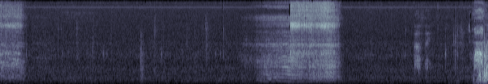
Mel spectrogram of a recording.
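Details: Dad snoring on a cruise to Alaska: loud rattling snore on one in-breath with quiet room noise; snoring.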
